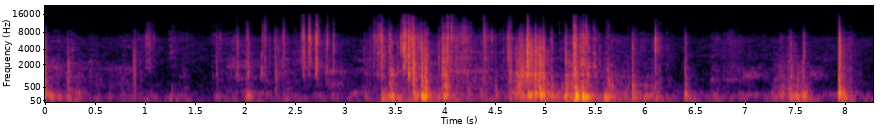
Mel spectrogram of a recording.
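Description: Handling noise: irregular small clicks and taps, with a denser, louder stretch of knocking and rustling in the middle, as the camera and toys are moved about close over a fabric surface.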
